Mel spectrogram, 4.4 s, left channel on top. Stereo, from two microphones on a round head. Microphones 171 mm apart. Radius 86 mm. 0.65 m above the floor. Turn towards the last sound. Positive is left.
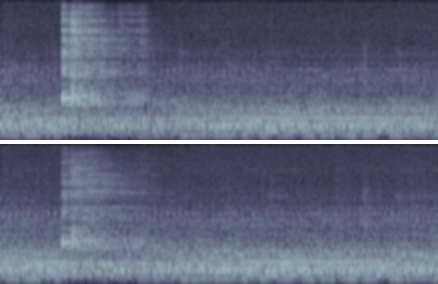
turn(degrees=60)  # may be behind; listen again after turning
